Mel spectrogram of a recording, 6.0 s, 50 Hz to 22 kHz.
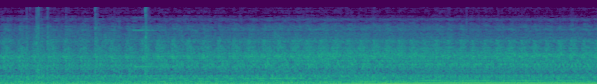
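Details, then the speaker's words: Diesel truck with 260,000 miles, just started cold: lumpy uneven idle about four pulses a second; weak injectors, 4 and 6 headed past the limit of contribution balance compensation, repair can wait but will worsen. "so we absolutely can wait until it gets bad or you know we could jump on and do it it's kind of got a little bit of issue right now going on"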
